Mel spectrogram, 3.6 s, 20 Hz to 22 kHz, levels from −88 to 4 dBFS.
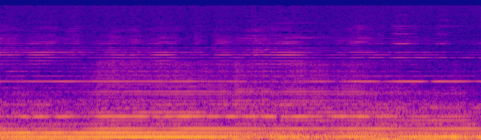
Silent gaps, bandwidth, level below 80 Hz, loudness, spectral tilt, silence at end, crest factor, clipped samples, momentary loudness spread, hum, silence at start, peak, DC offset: none; 10 kHz; -28 dBFS; -21 LUFS; -7.5 dB/octave; 0 s; 12 dB; under 0.1%; 6 LU; none; 0 s; -8 dBFS; under 0.1%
